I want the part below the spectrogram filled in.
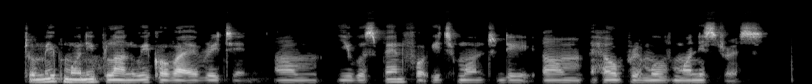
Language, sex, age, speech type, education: Nigerian Pidgin, male, 30-45, spontaneous, tertiary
